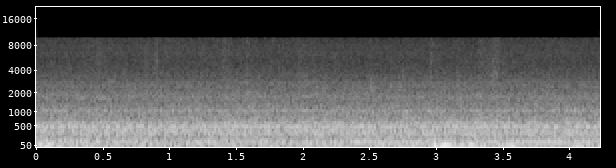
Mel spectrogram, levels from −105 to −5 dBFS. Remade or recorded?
recorded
